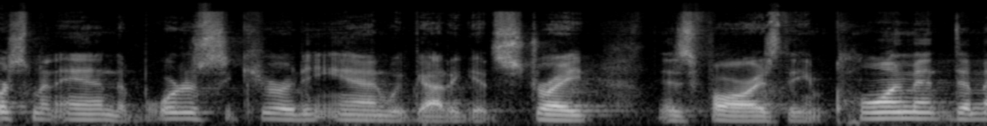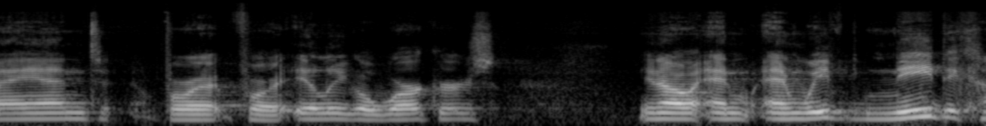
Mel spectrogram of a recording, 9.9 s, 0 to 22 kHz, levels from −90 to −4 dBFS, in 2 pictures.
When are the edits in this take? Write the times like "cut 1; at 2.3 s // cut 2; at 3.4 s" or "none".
none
